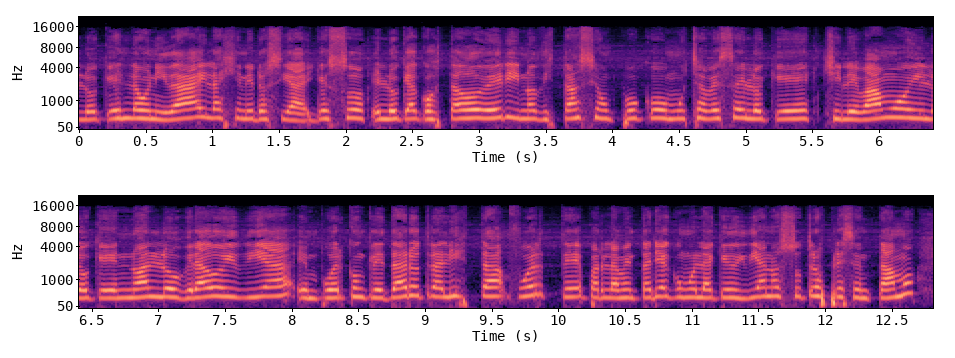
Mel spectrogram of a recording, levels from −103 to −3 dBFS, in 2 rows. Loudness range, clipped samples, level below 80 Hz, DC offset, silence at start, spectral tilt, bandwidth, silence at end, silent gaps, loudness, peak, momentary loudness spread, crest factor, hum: 2 LU; under 0.1%; -60 dBFS; under 0.1%; 0 s; -4 dB/octave; 16 kHz; 0 s; none; -26 LUFS; -10 dBFS; 6 LU; 16 dB; none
